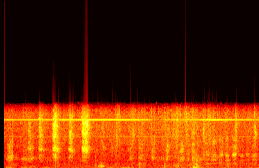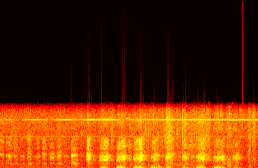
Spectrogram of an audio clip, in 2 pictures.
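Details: German Shorthaired Pointer trying to get another dog to play, heard as rapid rhythmic panting and huffing breaths with scuffling bursts, steady background hum throughout.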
